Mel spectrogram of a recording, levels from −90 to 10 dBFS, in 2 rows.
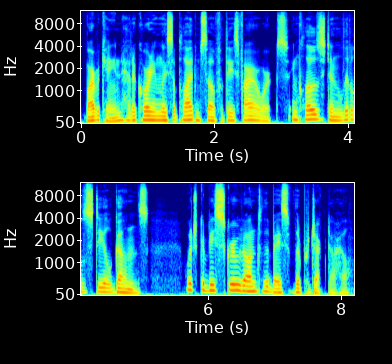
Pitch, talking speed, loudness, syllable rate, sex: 120 Hz, 175 wpm, -18 LUFS, 5.6 syllables/s, male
